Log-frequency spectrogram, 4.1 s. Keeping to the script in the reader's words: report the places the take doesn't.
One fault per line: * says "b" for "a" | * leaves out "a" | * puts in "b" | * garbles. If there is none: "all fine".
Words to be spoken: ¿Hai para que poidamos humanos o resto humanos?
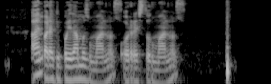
all fine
